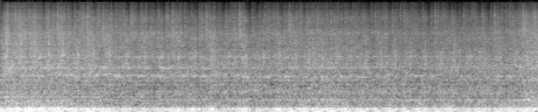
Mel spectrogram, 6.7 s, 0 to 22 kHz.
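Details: 1971 Mercury Comet GT V8, cold start with contaminated oil full of metal debris: uneven, lumpy idle with no clean rhythm; unhealthy bottom end, likely bearing damage, engine to be replaced by a 347 crate engine.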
